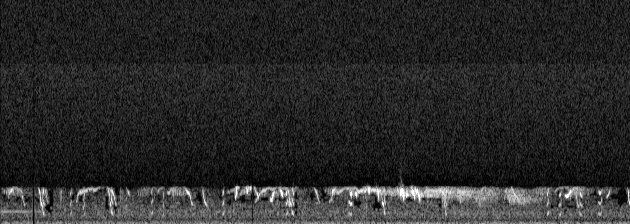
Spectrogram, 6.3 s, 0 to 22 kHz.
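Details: Four Northern goshawk chicks begging while being fed at the nest in Estonia on 24 May 2022; dense thin, high squealing calls, many sharply down-slurred, overlapping almost continuously, over a low background rumble.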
